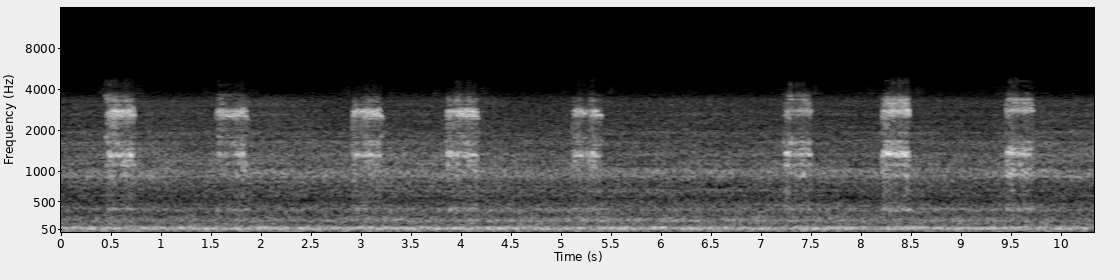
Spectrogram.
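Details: Male owl delivering a third mouse at night, 28 December 2014; eight short, grating screech-like bursts sound irregularly, with a long pause midway, against a low steady hum.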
